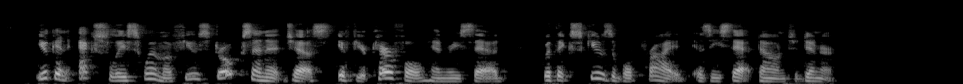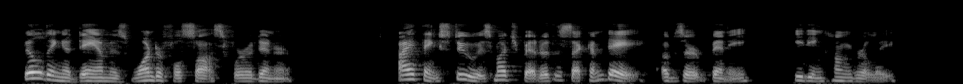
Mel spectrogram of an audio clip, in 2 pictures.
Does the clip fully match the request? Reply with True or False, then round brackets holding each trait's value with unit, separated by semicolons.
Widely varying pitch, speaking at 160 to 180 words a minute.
False (7.6 semitones; 145 wpm)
